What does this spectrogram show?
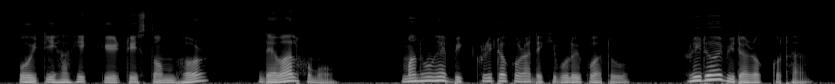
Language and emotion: Assamese, sad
